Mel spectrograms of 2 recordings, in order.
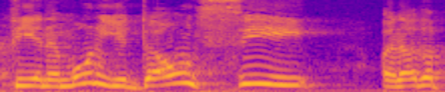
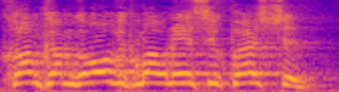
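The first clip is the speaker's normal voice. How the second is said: calling out; 7 semitones higher, faster than usual. Acted. Grocer calling after fleeing debtor.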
